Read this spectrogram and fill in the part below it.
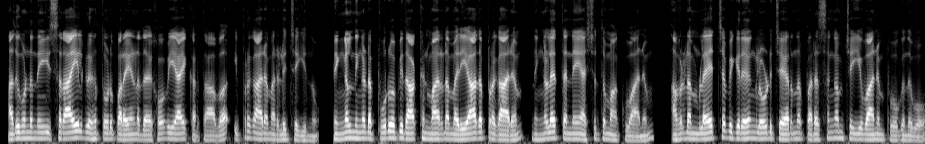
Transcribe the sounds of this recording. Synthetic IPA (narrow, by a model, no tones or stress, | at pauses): ɐðuɣo̞ɳɖuniːisraːjeːlɡɾiɦɐt̪ːo̞ːɽɨpɐrɐjeːɳɖɐðɨeho̞ːʋijaːjɐkɐrt̪aːʋɨiprɐɣaːɾɐmɐɾɐɭit͡ɕːe̞jːunːuniŋːɐɭniŋːɐɭɽe̞puːrʋɐpiðaːkːɐnmaːɾiɽe̞mɐɾijaːðɐprɐɣaːɾɐmniŋːɐɭe̞t̪ːɐnːe̞ɐɕud̪ʱːɐmaːkːuʋaːnum | ɐʋɐɾuɽe̞mɭe̞ːt͡ɕːɐʋiɡɾɐhɐŋːɐɭo̞ːɽɨt͡ɕe̞ːrnːɨpɐɾɐsɐŋɡɐmt͡ɕe̞jːuʋaːnumpo̞ːɣunːɐʋo̞ː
